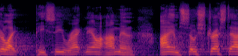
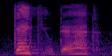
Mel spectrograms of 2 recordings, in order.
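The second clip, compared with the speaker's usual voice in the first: put-on soft, small toddler voice speaking broken English; 2 semitones higher, 6 dB quieter than usual. Retelling a toddler son's words after a nightmare: imitating toddler's broken English. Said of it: "in his broken English".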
